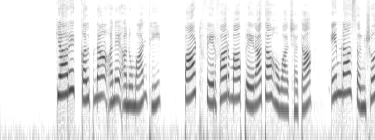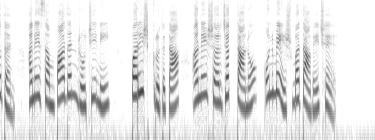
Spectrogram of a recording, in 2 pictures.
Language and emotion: Gujarati, neutral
